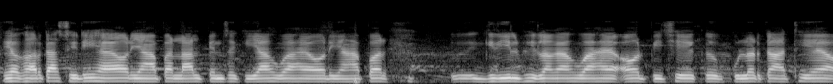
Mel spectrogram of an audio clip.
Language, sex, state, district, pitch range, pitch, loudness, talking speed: Hindi, male, Bihar, West Champaran, 140-145 Hz, 140 Hz, -14 LUFS, 215 wpm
